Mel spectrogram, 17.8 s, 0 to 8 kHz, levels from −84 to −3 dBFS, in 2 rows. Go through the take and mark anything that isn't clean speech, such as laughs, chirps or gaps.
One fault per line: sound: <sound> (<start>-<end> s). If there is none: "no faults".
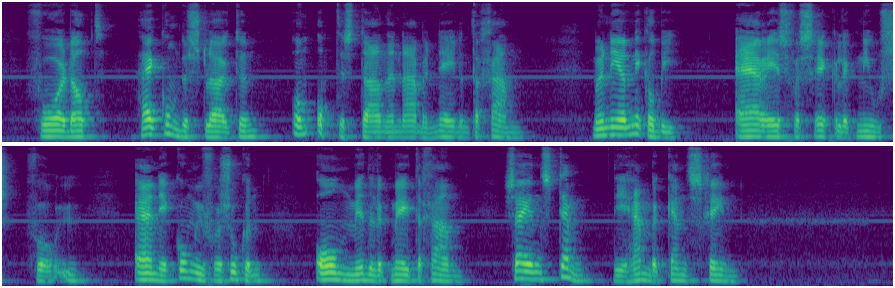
no faults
